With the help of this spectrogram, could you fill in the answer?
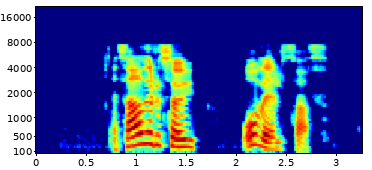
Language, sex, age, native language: Icelandic, female, 50-59, Icelandic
